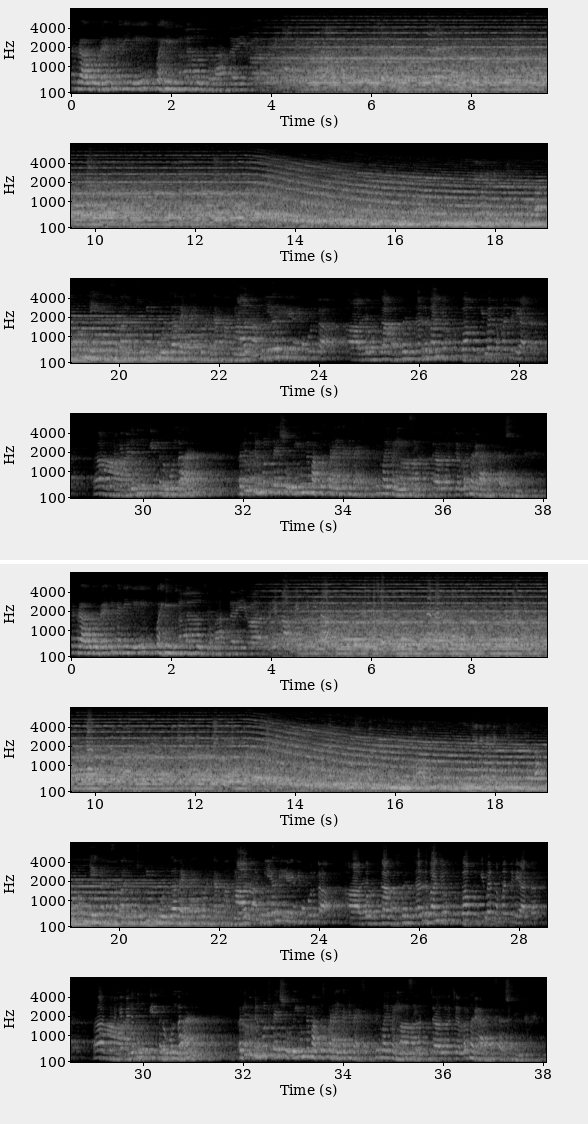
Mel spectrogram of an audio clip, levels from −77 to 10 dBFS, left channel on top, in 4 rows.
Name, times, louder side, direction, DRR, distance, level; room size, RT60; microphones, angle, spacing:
voice 1, 0.0-3.4 14.2-14.6 17.7-23.8 24.8-26.6 26.9-27.0 27.3-27.4 29.1-31.1 31.9-35.5 36.4-37.6, right 1 dB, 15° right, -2 dB, 1.2 m, -31 dB
voice 2, 2.1-2.7 3.2-5.3 5.7-9.2 9.5-13.1 13.4-14.1 14.5-16.8 17.4-18.1 22.3-24.2 24.5-25.6 25.9-28.4 29.0-30.1 30.4-30.9 31.9-32.4 35.1-36.8, right 3 dB, 35° right, 4 dB, 0.8 m, -35 dB
sound 1, 3.6-22.2, equal, 50° right, 2.5 m, -25 dB
11.5 x 7.4 x 3.8 m, 2.7 s
head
